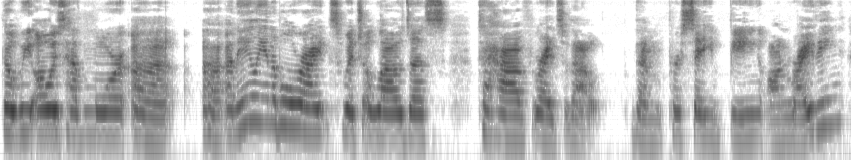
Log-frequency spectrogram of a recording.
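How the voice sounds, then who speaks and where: A young woman talks through a class assignment in a recorded presentation. She sounds nervous, halting often and correcting herself mid-phrase. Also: mid-range voice. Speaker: student presenting a class discussion.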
